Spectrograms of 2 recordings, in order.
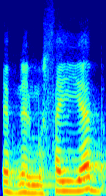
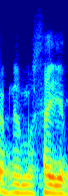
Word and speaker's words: Ibn al-Musayyib: like Ibn al-Musayyab or Ibn al-Musayyib. It could be pronounced in either way. He did not like people saying Ibn al-Musayyab. He prefers people called him Ibn al-Musayyib. He liked this name.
